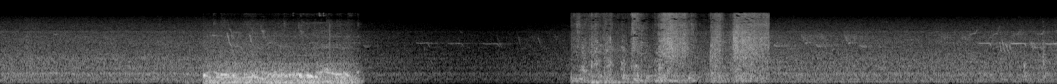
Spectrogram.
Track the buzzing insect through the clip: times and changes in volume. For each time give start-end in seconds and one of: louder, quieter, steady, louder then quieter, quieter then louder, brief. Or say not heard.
0.0-10.5 quieter then louder.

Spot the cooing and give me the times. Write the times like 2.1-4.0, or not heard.
2.0-3.6, 5.7-7.7.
